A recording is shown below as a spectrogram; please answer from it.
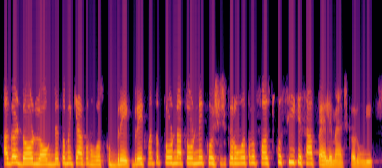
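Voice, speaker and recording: A woman teacher, explaining exam questions step by step, mixing Hindi with English and reading the English question text slowly. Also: fairly high pitch, no room sound. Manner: explains step by step, repeats answers, checks with "ठीक है". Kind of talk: exam-prep lesson in Hindi mixed with English. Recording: dry, tinny phone-like sound.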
